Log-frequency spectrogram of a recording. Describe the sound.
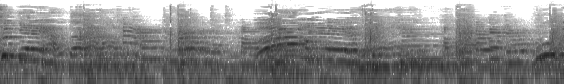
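An audience in Vienna claps hands together in a loose, steady rhythm, with voices whooping and calling over the dense, lively noise.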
